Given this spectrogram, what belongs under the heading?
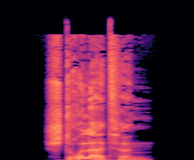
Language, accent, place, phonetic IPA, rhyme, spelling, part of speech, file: German, Germany, Berlin, [ˈʃtʁʊlɐtn̩], -ʊlɐtn̩, strullerten, verb, De-strullerten.ogg
- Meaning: inflection of strullern: 1. first/third-person plural preterite 2. first/third-person plural subjunctive II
